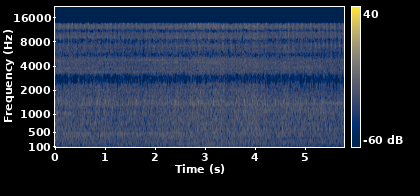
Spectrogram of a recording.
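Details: BMW E36 328i M52, 175,000 km, M50 intake, M3 EU headers and exhaust; idle with light quick tick about three a second. Oil, cam/crank sensors, injectors, lifters, chain tensioners, upper chain, VANOS seal replaced; oil and fuel pressure, cam/lifter clearance checked; source not found.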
